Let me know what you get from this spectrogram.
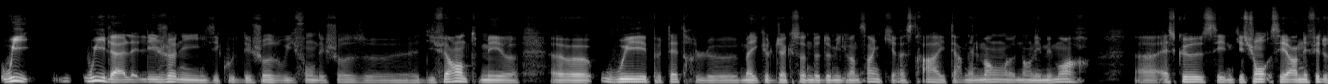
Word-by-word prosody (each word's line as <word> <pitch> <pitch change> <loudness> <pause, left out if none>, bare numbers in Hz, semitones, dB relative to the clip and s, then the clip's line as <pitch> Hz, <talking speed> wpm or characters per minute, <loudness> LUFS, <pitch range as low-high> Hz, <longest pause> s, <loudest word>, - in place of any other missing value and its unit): oui 140 +1 +7 0.5
oui 160 +2 +5
la 105 -5 +5
les 110 - -3
les 115 0 -1
jeunes, 115 0 +2
ils 100 -2 -1
écoutent 100 +2 -7
des 95 0 -4
choses 105 +1 -1
où 95 - -8
ils 95 -1 -7
font 105 0 -5
des 95 -1 -6
choses, 100 -1 -9
heu, 90 0 -9
différentes, 125 +8 +2
mais, 100 -1 +3
heu, 95 -1 -3 0.3
heu, 95 -2 +2
où 125 -4 +3
est 125 -1 +7
peut-être 115 -1 -5
le 95 0 -4
Michael 100 -1 0
Jackson 105 +1 -1
de 100 -1 +1
2025 100 +5 -2
qui - - -8
restera 100 +2 -4
éternellement, 105 +2 -3
heu, - - -5
dans 100 0 -1
les 95 - +1
mémoires? 115 +3 -1 0.5
Heu, 95 0 -6
est-ce 105 +1 -3
que 115 -1 +3
c'est 110 0 -4
une 105 - -2
question, 120 +1 +3
c'est 115 0 +1
un 110 0 +4
effet 115 +2 +2
de 105 - -1
105 Hz, 205 wpm, -24 LUFS, 95-115 Hz, 0.5 s, oui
